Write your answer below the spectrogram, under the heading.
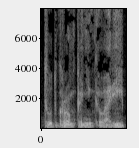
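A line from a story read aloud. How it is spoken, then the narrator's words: Whisper. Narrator (Russian): прошептал Андерс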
